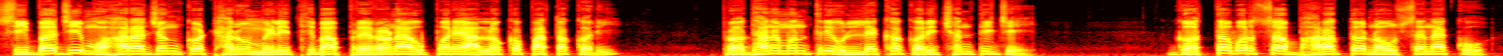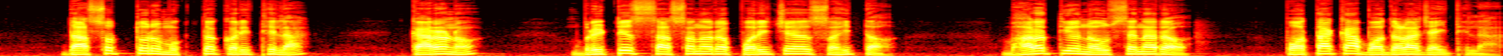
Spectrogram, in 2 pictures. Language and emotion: Odia, neutral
